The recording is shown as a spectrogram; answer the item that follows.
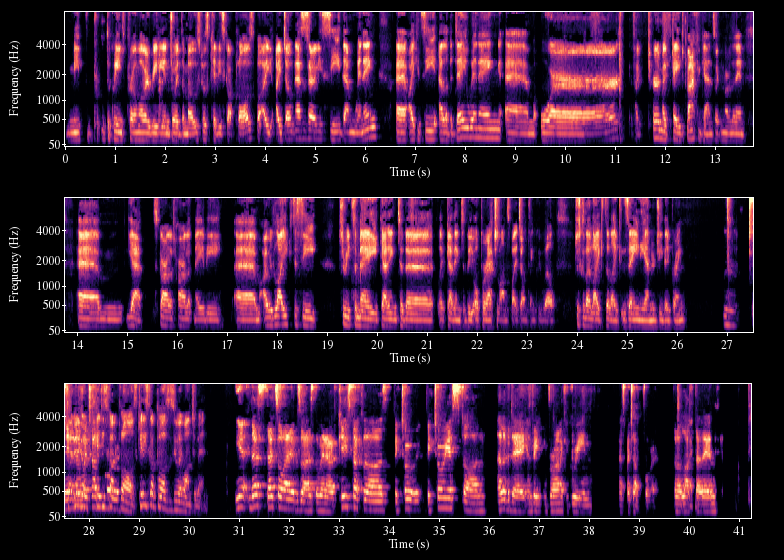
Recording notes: This is the feed of an Instagram Live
